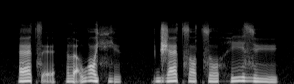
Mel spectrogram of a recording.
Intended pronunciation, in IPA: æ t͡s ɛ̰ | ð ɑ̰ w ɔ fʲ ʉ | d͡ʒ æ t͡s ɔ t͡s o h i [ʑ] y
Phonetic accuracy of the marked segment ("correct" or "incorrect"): incorrect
